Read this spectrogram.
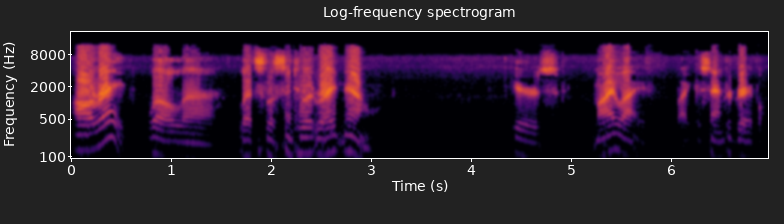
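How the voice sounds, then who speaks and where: A man's voice: lowish voice, measured pace, creaky, pushed and bright, rough recording. A man hosting a casual interview, laid-back and joking with playful asides. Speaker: host.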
